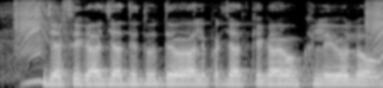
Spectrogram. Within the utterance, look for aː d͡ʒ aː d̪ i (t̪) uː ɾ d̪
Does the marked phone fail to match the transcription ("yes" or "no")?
yes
